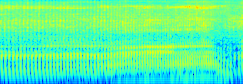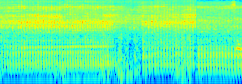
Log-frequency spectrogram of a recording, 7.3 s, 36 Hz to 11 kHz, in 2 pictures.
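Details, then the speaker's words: 2012 KTM 350 EXC-F (four-stroke single, fresh battery) on a quick test ride: crisp, even beat with brief dips on each shift, picking straight back up; shifts through the gears smoothly, running fine. "Shifts through the gears pretty smoothly."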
